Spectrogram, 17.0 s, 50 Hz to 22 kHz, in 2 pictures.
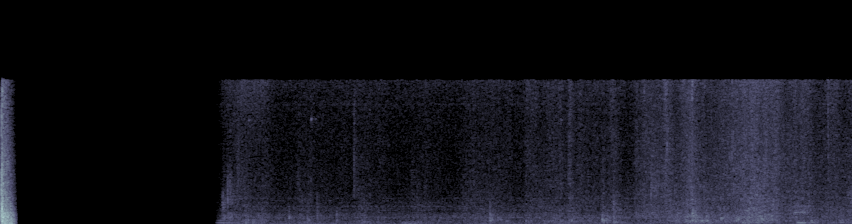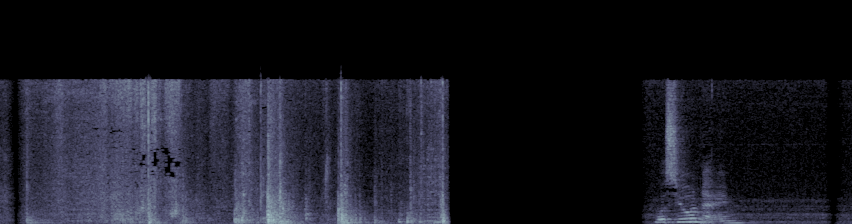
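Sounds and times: rustling of person moving: 0:02.2 - 0:13.0.

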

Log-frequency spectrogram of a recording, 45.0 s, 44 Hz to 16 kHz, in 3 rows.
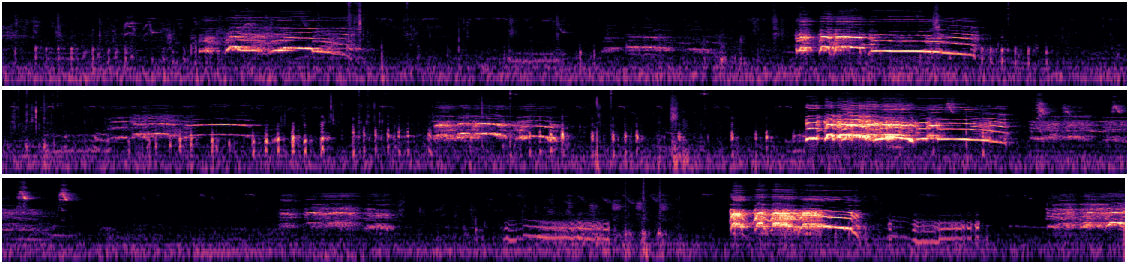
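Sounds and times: roosters crowing: 0:02.5 - 0:05.0, 0:08.0 - 0:09.8, 0:10.6 - 0:13.3, 0:15.7 - 0:18.8, 0:20.6 - 0:22.7, 0:25.6 - 0:30.9, 0:33.7 - 0:35.5, 0:39.7 - 0:43.1, 0:43.9 - 0:44.9.

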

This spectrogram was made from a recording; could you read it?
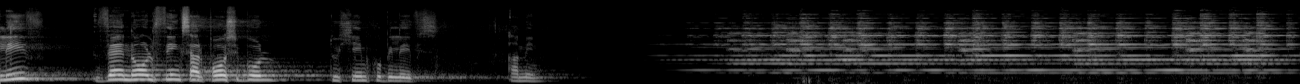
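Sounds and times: church bells ringing: 0:06.4 - 0:13.0.

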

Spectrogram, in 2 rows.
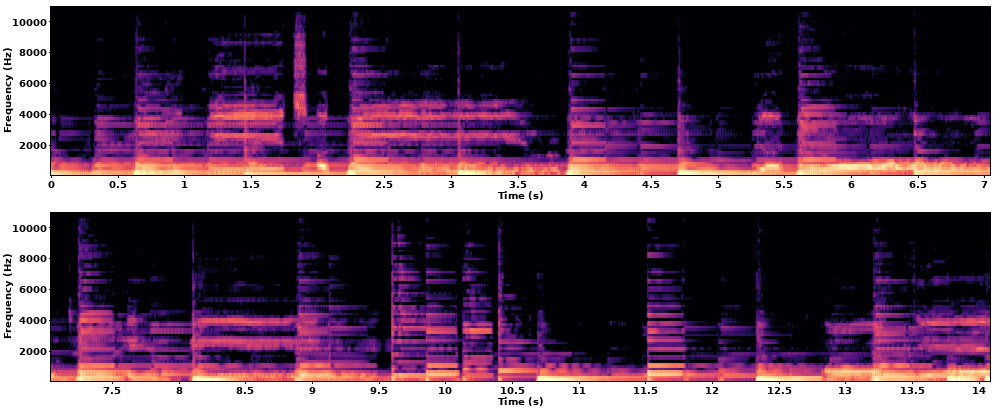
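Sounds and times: man singing: 0:00.0 - 0:04.5, 0:05.1 - 0:10.5, 0:12.7 - 0:14.0
acoustic guitar strumming: 0:00.0 - 0:14.0.

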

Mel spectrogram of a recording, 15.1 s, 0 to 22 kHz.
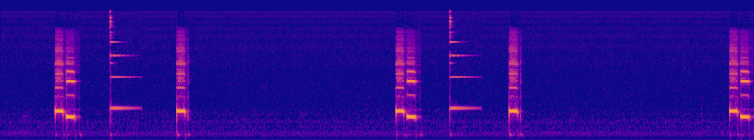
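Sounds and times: ringing tone: 0:02.2 - 0:02.8, 0:09.0 - 0:09.6.

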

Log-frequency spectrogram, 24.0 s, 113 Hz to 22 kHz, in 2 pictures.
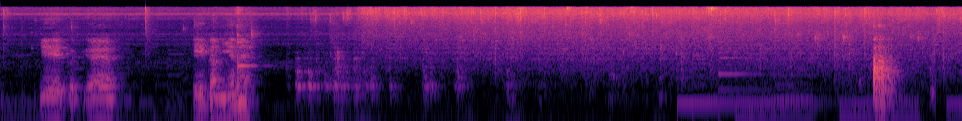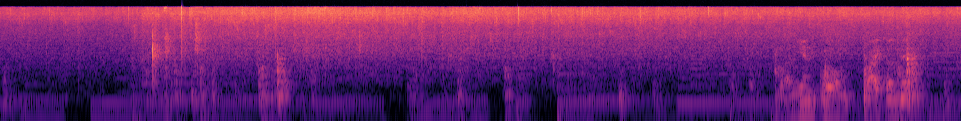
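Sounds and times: quiet background music: 0:00.0 - 0:07.1, 0:07.8 - 0:24.0
onion sizzling in oil: 0:03.7 - 0:24.0
wooden spatula stirring in pan: 0:17.1 - 0:24.0.

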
